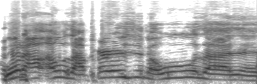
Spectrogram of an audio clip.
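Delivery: high, put-on swami accent; Zoltar. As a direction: keep up the bad mystic accent while puzzled. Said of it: "terrible accent".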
